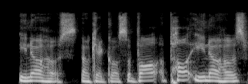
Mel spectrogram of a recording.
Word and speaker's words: Hinojos: Is it Paul Hingos? Is that how you pronounce it? It's Hinojos. Hinojos.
